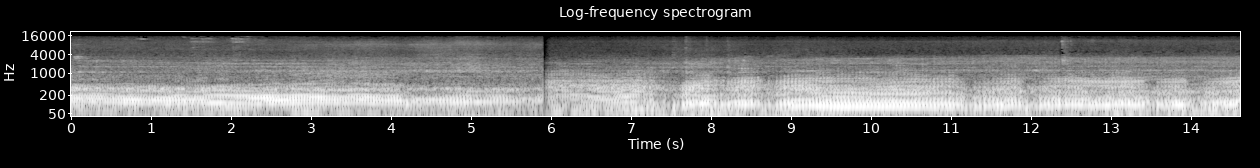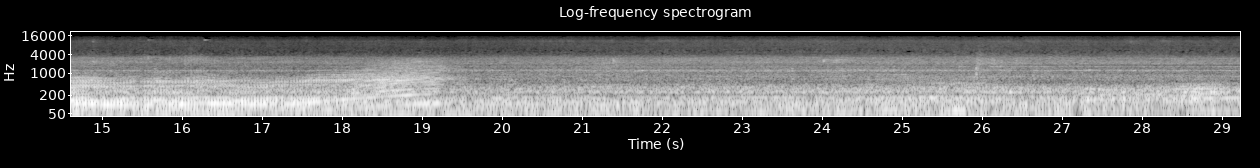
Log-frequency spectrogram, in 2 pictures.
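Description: Passing road traffic: motorcycle and car engines running, with one engine revving up in a rising glide a little before two-thirds of the way through. After that it settles to a steadier, quieter hum.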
